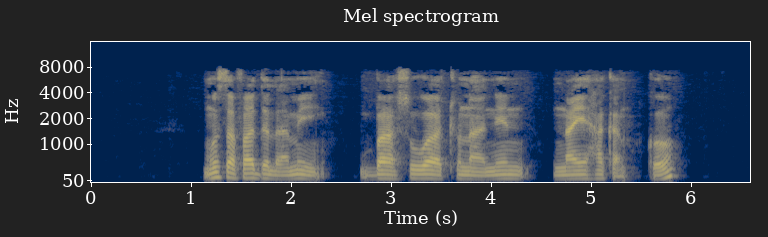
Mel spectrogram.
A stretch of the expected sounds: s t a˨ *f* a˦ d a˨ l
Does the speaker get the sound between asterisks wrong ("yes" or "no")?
no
